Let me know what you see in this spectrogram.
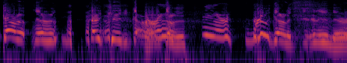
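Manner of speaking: bad impression, very high, loud, slowly dragged squeal. Imagining a movie character's line for the others: terrible Bobcat Goldthwait impression. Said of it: "that's my terrible Bobcat Goldthwait".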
